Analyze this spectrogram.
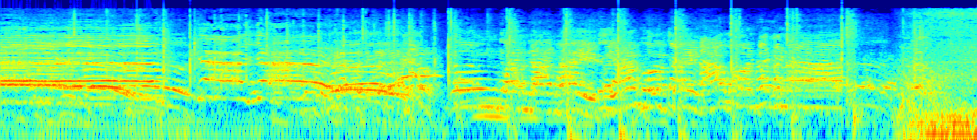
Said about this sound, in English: So you heard how they were cheering, how they were dancing in the streets. They were glad. People all around the world cheered.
